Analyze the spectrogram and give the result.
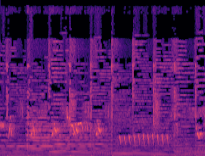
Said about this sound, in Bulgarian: И се чуват птички.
